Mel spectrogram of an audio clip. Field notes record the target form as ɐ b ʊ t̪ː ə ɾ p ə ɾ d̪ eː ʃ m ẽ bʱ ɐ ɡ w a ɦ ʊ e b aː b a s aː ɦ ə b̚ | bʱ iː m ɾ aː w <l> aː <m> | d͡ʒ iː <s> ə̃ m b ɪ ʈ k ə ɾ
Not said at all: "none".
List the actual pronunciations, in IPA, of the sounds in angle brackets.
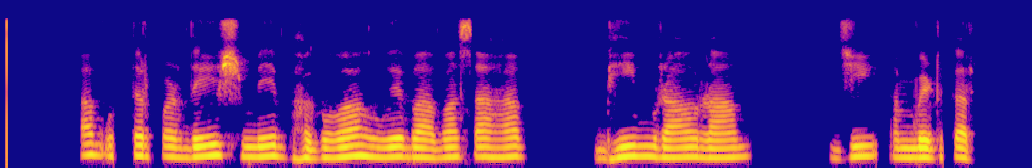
ɾ, m, none

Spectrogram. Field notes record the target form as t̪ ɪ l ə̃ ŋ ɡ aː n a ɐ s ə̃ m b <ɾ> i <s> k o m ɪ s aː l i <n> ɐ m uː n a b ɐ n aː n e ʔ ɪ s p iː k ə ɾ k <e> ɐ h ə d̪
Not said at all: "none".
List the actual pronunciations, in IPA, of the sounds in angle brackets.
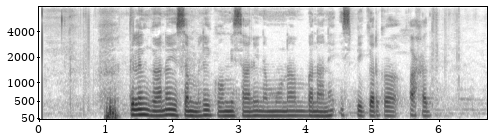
l, none, n, a

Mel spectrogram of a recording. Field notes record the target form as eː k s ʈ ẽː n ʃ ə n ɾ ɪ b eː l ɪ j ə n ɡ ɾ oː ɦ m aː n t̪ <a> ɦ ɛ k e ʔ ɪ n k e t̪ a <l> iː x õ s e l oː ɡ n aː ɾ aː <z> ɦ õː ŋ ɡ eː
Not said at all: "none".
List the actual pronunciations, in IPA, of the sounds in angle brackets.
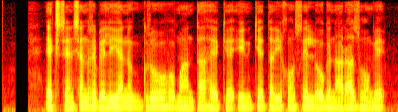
a, ɾ, z

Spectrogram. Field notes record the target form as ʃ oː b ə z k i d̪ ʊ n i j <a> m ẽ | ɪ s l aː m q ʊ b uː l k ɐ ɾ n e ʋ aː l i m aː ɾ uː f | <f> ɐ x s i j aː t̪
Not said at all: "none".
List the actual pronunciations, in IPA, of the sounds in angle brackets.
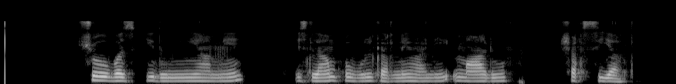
a, ʃ

